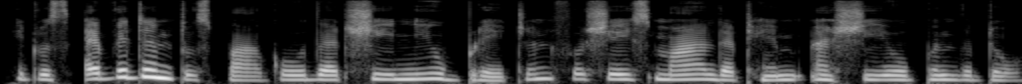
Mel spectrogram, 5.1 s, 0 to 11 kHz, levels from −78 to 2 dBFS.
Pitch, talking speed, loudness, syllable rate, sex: 185 Hz, 225 wpm, -18 LUFS, 5.3 syllables/s, female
